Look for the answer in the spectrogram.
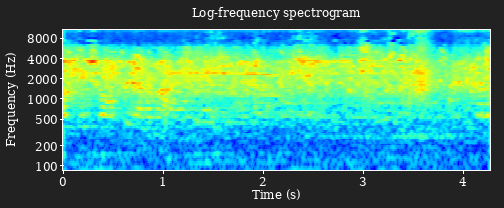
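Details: Pairs of zebra finches chatter with a dense mix of short, nasal, toy-trumpet beeps and squeaks.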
